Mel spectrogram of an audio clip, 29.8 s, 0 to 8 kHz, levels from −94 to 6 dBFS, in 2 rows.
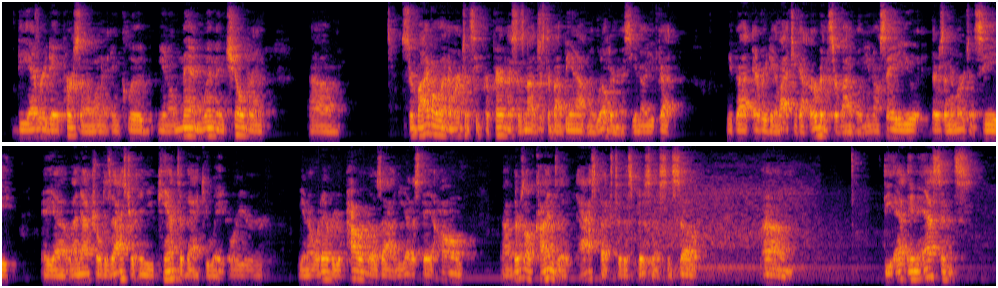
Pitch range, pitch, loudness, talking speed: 85-100 Hz, 90 Hz, -23 LUFS, 170 wpm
